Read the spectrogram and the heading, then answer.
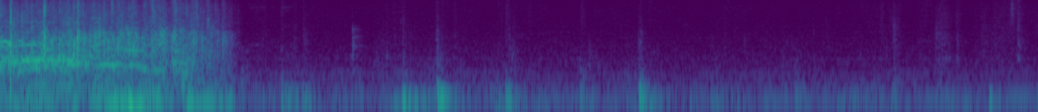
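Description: A short, dense burst of audience applause for about two seconds, then it cuts off to near quiet with scattered soft clicks and taps.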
